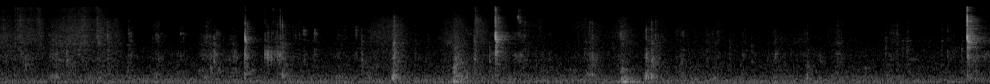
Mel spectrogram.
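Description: A person chewing and crunching a mouthful of Caesar salad, with scattered soft crunches and a few sharp clicks, the loudest near the end, like a fork tapping the plastic bowl.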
